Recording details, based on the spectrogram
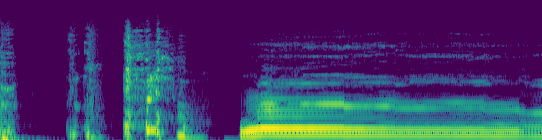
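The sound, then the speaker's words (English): A huge creature, Saffrite, hacks and coughs in several rough bursts, then lets out a long, loud, deep bellowing groan that holds steady as it strains to cough up Voltronic Zoo. “Saffrite had coughed up Voltronic Zoo.”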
